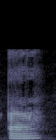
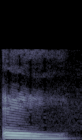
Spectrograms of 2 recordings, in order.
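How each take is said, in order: First: The vowel is said as a short sound. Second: The vowel is said as a long sound. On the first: "the short sound like a" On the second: "the long sounds like a"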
